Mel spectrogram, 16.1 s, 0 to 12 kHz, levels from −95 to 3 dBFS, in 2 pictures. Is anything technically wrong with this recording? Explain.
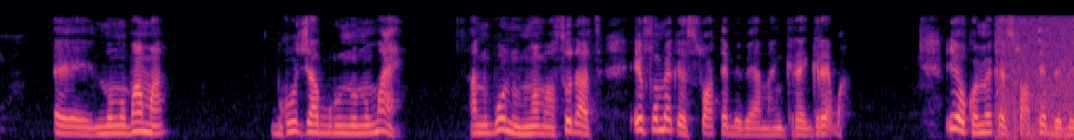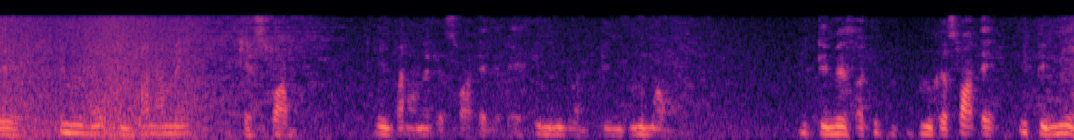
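Yes. This speech clip has several technical faults.

Noise suppressor artifacts run throughout. The background is cut by about 21 dB frame by frame, so the residue sinks between words and rises under them. It stays present throughout, unlike the brief cuts below.

Bluetooth LC3 compression is the likely cause of a plainly audible breathy, grainy edge on the speech throughout. It fits a 48 kbps stream in 10 ms frames with the upper band noise-filled. Nothing is heard above 8 kHz, which fits the call microphone's band limit.

The noise suppressor is catching up from 7.46 to 10.33 s. The room noise jumps by about 20 dB near 7.5 s and comes through with less reduction before the suppressor's estimate adapts over 2.87 s, reaching about 17 dB of cut. It is a slow fade of the background, not a drop in the speech.

Speech is cut by the noise suppressor at 9.88–10.28 s (about 10 dB), 10.81–12.13 s (about 20 dB), 12.30–13.11 s (about 21 dB) and 14.43–15.53 s (about 22 dB). 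Within each span, parts of the speech totalling roughly 0.15 to 0.7 s are mistaken for noise and sound swallowed and faint. Here the speech itself dips, not the background.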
